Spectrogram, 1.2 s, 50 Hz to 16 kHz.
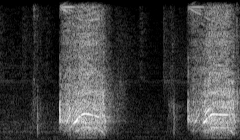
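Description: A WORX 12V cordless drill drives a screw in two short, loud, whirring bursts separated by a brief pause.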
